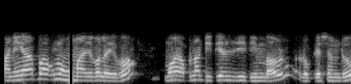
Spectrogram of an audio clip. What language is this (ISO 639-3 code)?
asm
